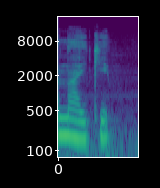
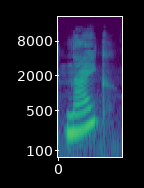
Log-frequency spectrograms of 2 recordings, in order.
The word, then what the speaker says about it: Nike: а Nike.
